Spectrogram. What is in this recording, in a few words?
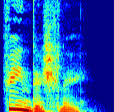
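"fiendishly", English, British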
